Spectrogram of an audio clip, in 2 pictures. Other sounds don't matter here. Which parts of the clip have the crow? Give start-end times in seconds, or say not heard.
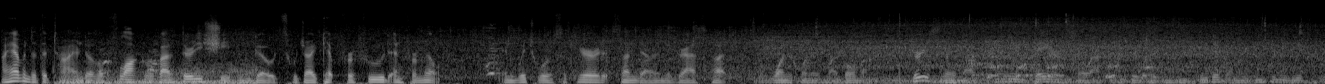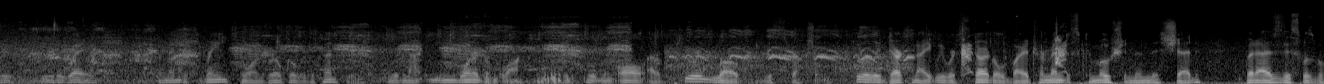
14.2-22.4.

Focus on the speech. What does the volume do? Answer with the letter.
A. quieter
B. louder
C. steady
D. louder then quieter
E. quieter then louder
E.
